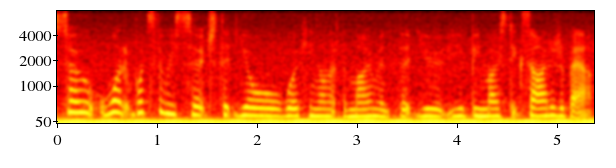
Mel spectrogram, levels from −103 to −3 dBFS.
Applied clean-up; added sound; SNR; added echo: none; Mechanical fan; -4 dB; none.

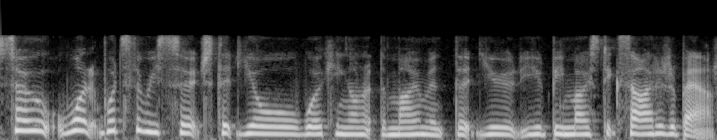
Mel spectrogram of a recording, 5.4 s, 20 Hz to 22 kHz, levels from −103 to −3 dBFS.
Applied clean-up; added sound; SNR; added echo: none; none; none; none.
